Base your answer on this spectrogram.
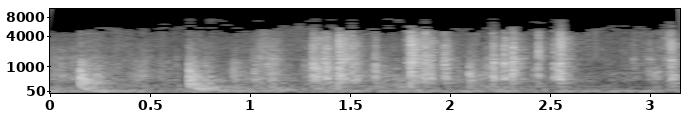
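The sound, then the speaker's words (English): A private door is unlocked and opened: two heavy thuds from the lock, then a run of rattling, clicking handle and latch noises before a final knock as it swings. “Do you have to hold a conference before you open the door?”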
